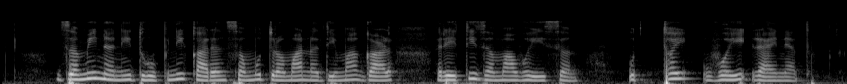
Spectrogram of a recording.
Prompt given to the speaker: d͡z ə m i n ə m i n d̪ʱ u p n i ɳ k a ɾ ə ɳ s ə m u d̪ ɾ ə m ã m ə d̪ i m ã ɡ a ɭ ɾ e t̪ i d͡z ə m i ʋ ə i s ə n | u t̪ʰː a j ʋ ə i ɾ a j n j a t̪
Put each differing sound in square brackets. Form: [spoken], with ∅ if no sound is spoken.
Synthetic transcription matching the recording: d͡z ə m i n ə [n] i [∅] d̪ʱ u p n i [∅] k a ɾ ə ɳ s ə m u d̪ ɾ ə m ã [n] ə d̪ i m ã ɡ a ɭ ɾ e t̪ i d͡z ə m [a] ʋ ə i s ə n | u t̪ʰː [ə] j ʋ ə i ɾ a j n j a t̪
